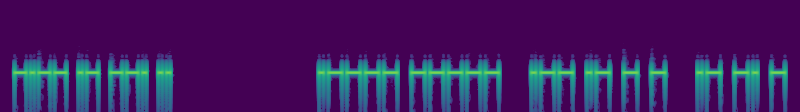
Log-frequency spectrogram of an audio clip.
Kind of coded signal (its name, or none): Morse code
